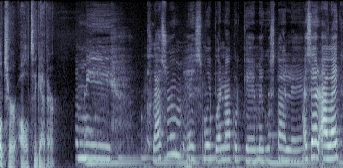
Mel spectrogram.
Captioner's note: speaking in foreign language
